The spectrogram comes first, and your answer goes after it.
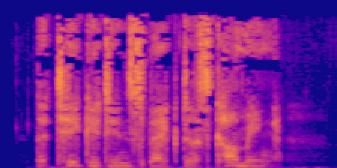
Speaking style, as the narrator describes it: Joey was whispering out of the corner of his mouth

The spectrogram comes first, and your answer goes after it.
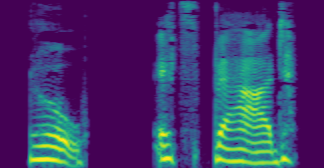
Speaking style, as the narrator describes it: Stanley insisted in a trembling voice

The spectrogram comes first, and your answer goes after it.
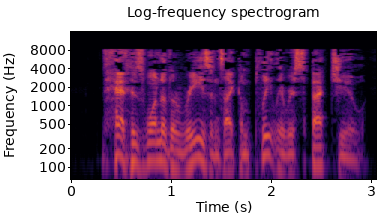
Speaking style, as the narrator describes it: he said between barks of laughter

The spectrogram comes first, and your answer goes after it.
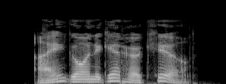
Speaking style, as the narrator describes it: he said in his calm voice

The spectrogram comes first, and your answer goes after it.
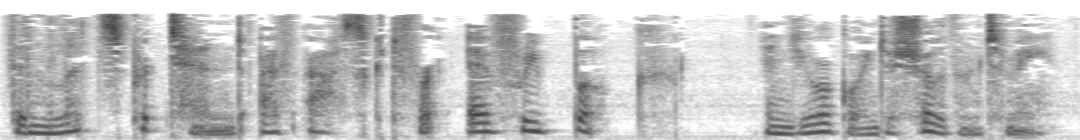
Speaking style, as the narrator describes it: he said

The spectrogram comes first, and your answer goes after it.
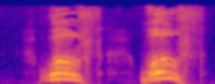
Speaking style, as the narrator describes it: cried the flock in dazed confusion

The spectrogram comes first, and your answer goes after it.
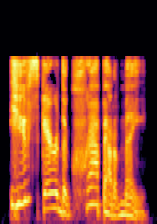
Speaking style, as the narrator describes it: she said, letting out a nervous laugh

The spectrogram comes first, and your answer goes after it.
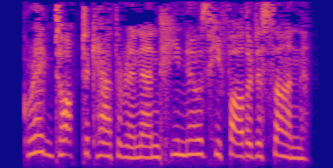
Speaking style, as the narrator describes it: Shirley blurted out

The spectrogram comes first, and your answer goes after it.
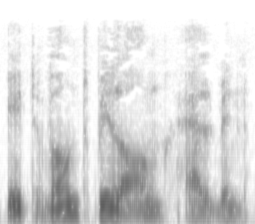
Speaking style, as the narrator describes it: added solemnly

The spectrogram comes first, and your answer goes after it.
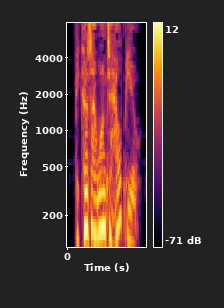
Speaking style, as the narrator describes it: I said quietly

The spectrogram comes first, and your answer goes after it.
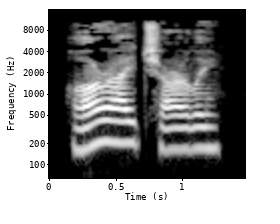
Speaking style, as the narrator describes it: she said wearily

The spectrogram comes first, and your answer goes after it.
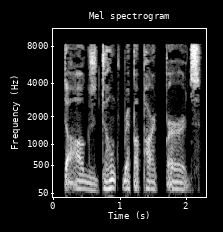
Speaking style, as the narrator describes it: Will replied quietly

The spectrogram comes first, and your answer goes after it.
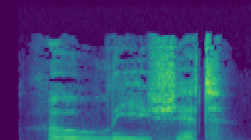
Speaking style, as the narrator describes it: Lark whispered

